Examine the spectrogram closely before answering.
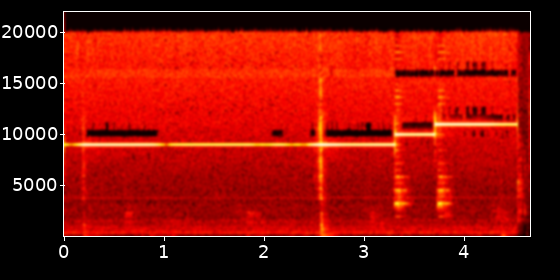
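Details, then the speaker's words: Ceramic capacitor soldered to a board driven with AC from a signal generator at about 2 to 4 kHz: thin steady high-pitched tone stepping up in pitch, capacitor singing from the piezoelectric effect. "セラミックキャパシタに交流電圧を加えると音が鳴りましたこれは圧電効果によるものです"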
